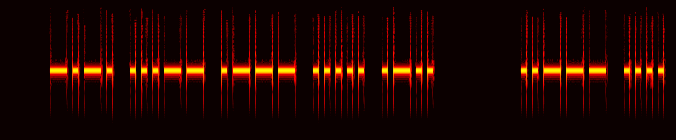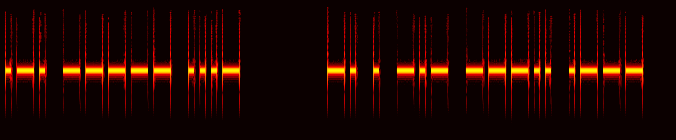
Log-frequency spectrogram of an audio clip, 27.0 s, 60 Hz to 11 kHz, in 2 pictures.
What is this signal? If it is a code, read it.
Morse code, heard as a keyed tone, about 10 wpm, 800 Hz. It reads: C3J5L 2HR0V NEK8J
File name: CW / DET / 1 9 1500C S B 10wpm 4439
